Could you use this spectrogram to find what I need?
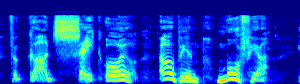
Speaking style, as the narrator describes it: he cried

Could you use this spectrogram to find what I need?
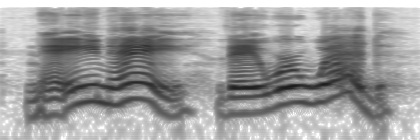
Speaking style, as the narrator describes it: the dalesman cried

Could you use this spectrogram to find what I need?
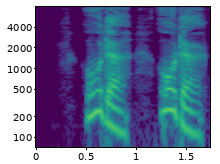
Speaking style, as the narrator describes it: cried out a cracker

